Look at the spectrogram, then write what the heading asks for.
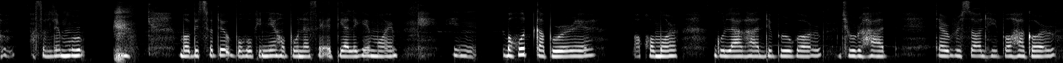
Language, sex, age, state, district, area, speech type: Assamese, female, 18-30, Assam, Sivasagar, rural, spontaneous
